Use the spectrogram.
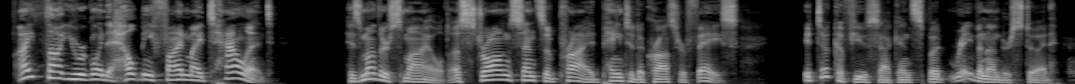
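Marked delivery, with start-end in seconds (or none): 0.2-2.7 exasperated, fed-up, frustrated tone, higher pitch. Narrator reads Raven speaking to his mother, frustrated. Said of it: "Frustrated, Raven finally said".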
